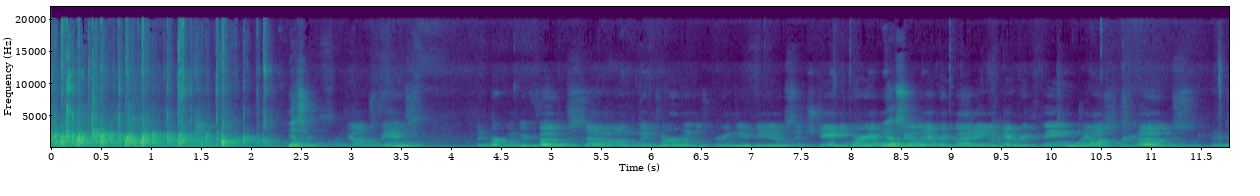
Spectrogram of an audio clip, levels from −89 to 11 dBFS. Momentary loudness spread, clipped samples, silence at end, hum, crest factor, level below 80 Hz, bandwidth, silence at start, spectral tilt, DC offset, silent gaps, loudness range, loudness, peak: 17 LU; under 0.1%; 0 s; none; 26 dB; -48 dBFS; over 20 kHz; 0 s; -4 dB/octave; under 0.1%; none; 7 LU; -27 LUFS; -2 dBFS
